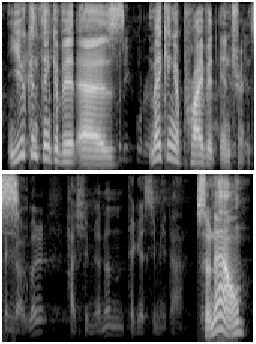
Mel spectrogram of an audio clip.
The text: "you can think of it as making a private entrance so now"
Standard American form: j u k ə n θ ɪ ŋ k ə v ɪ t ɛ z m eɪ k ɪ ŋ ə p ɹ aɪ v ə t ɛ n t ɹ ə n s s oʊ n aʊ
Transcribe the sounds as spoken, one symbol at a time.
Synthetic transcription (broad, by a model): j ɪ k ə n θ ɪ ŋ k ə v ɪ t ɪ z m eɪ k ɪ ŋ ə p ɹ aɪ v ə t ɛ n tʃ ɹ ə n s s oʊ n aʊ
